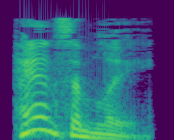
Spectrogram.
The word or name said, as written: handsomely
